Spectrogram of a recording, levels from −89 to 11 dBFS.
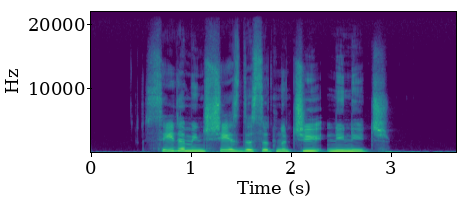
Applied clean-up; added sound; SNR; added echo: none; none; none; none.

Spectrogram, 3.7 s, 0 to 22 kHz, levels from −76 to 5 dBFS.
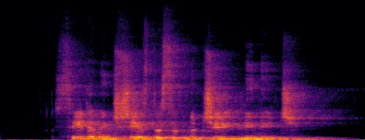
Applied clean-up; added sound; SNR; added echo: none; none; none; reverberation time 1.0 s.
